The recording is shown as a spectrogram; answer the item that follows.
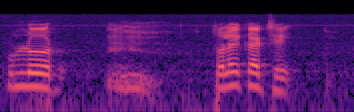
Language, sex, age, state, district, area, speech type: Tamil, male, 60+, Tamil Nadu, Cuddalore, rural, spontaneous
